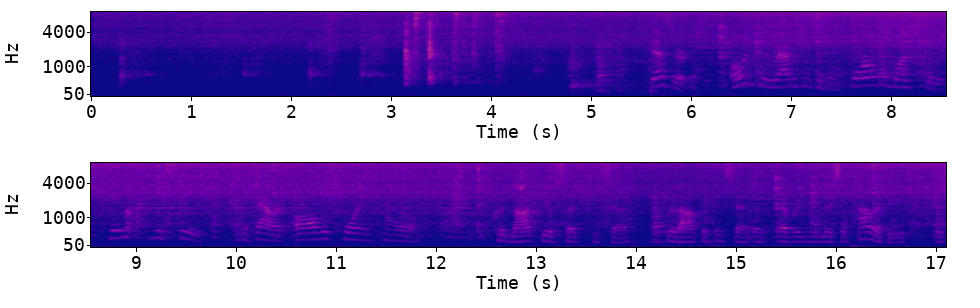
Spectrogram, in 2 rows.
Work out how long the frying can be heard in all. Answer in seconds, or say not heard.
17 s.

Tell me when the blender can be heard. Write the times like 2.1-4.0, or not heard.
not heard.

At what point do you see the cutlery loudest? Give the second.
3 s.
